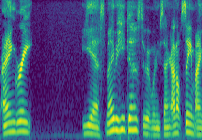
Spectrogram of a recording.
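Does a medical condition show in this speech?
No.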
